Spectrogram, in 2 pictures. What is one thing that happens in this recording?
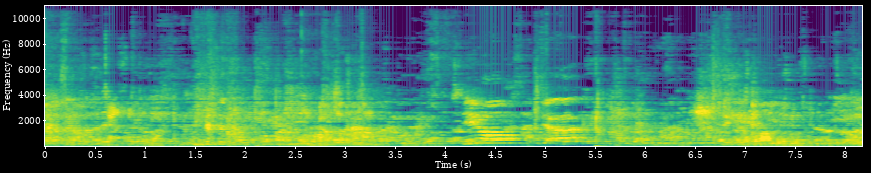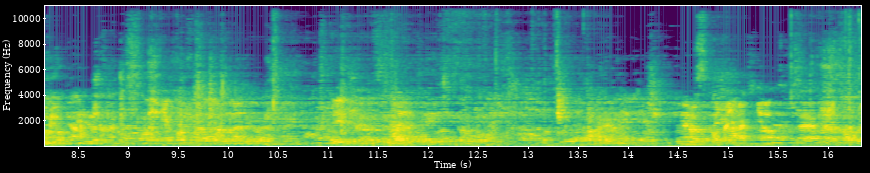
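Young men talk in low voices nearby.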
